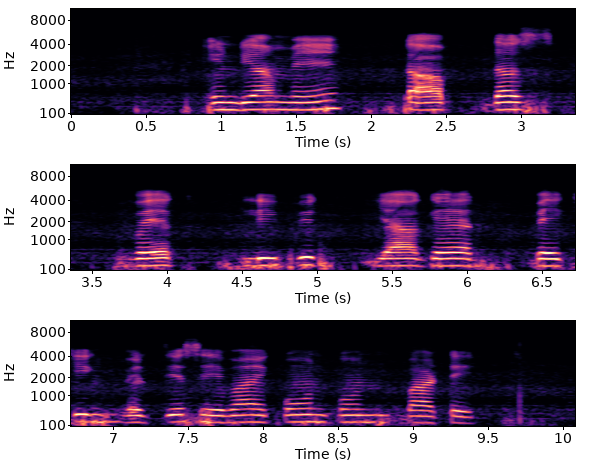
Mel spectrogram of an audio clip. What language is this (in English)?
Bhojpuri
